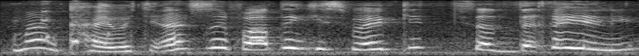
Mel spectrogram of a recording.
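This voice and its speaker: A woman's voice: very high-pitched, expressive, fast talker, very noisy. A woman voicing family characters in a playful dollhouse game role-play.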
